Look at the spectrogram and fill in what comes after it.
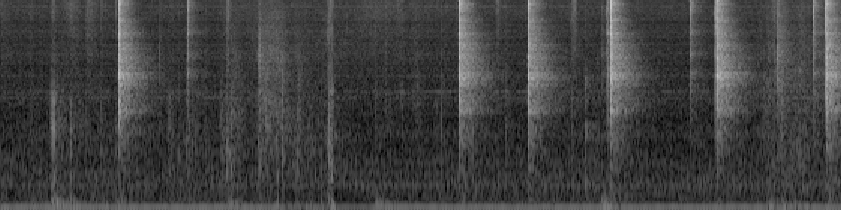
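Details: Cane Creek Thudbuster ST suspension seatpost: sharp dry clicks, about six in eight seconds, as the saddle is loaded; clicking also occurs while riding, especially under hard effort; owner suspects warranty defect.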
